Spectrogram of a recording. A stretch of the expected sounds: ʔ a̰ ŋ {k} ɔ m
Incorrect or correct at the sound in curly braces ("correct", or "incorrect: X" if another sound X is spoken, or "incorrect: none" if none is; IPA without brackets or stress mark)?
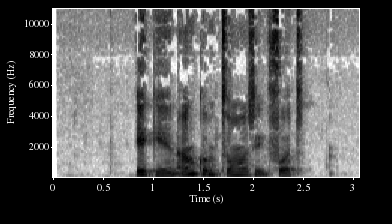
correct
